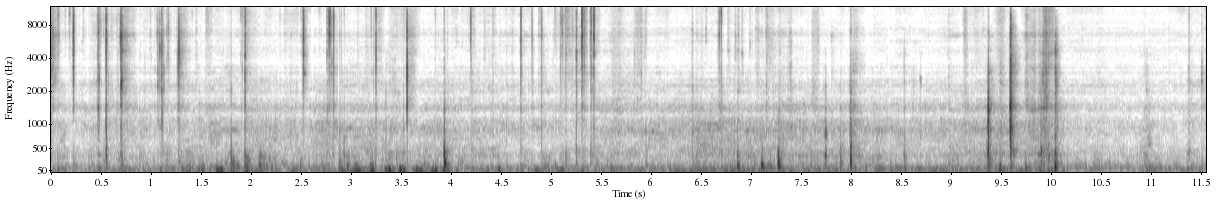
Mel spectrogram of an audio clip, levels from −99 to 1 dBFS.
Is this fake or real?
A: fake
